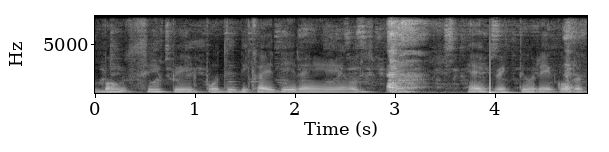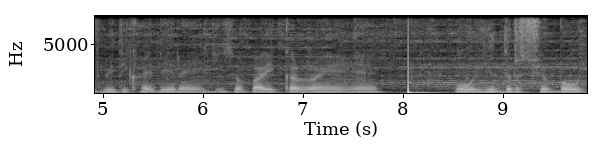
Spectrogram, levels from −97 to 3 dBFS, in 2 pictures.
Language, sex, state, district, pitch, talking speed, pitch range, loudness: Hindi, male, Rajasthan, Jaipur, 120 Hz, 175 wpm, 120-130 Hz, -26 LUFS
